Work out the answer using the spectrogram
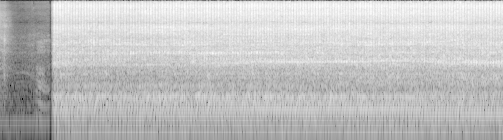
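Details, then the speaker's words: Big-turbo Ford Courier diesel ute, first start after rebuild with system primed: catches after short crank, then uneven idle with loose irregular clatter that never smooths out; fuel governor suspected, not confirmed. "at the end of the day we weren't actually able to get it to idle properly just there's something wrong with the fuel governor"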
